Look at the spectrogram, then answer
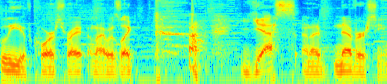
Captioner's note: laughs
